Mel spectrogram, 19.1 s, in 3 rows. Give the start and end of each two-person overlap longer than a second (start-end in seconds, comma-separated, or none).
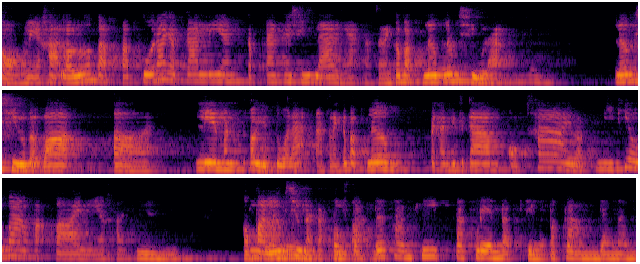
15.2-16.4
